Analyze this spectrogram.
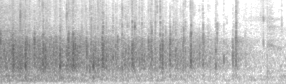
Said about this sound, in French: Come on, une bonne main d'applaudissement.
